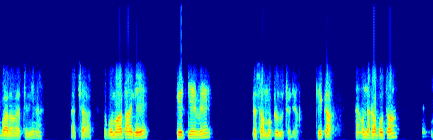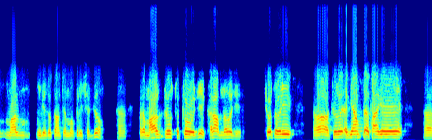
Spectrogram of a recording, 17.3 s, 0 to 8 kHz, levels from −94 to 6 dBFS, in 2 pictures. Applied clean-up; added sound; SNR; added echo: neural mask model Resemble Enhance denoiser.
